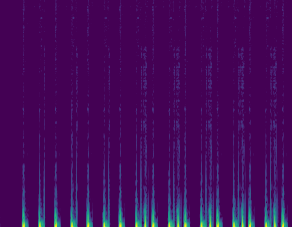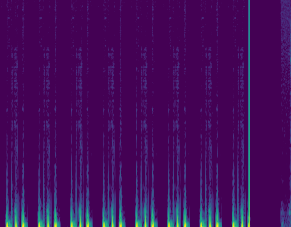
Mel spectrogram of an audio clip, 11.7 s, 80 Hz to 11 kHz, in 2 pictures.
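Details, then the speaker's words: Summation gallop: three normal two-part beats, then a three-part rhythm with a single loud, low diastolic sound from superimposed S3 and S4. Usually best heard at the cardiac apex in left lateral position. "Listen to a patient with a summation gallop. I will start with three normal beats and then add the summation gallop."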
